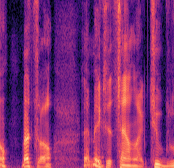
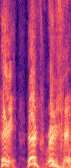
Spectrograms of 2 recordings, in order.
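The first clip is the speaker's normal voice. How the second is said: booming, very loud, very high furious yell; 11 semitones higher, 10 dB louder than usual. Acting out someone who picks on people, mock yelling mad. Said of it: "when I'm yelling mad".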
